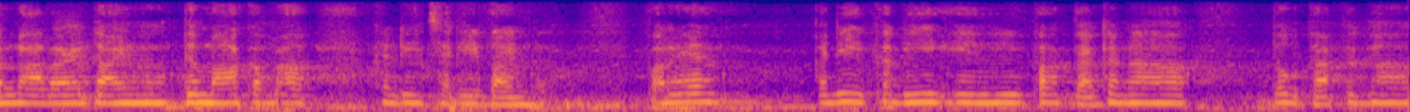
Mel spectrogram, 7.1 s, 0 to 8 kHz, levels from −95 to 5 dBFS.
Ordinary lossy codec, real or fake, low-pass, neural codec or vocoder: none; fake; none; codec, 16 kHz, 1.1 kbps, Voila-Tokenizer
